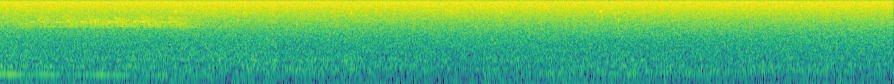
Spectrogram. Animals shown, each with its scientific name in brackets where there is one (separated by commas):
Ovenbird (Seiurus aurocapilla)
